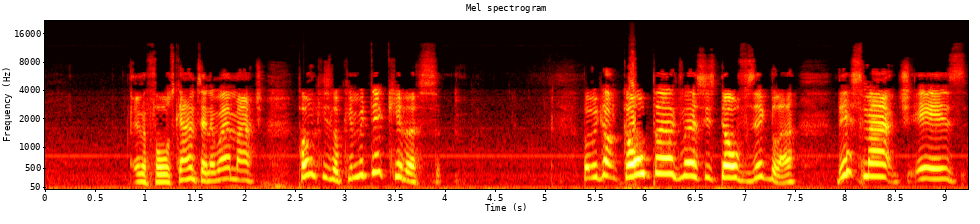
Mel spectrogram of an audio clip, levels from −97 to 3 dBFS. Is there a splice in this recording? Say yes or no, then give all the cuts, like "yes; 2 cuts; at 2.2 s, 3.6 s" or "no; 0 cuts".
yes; 1 cut; at 3.9 s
